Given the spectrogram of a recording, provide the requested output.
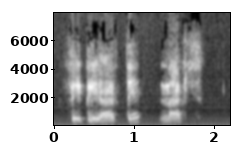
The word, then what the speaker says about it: Verklärte Nacht: Y esta pieza musical que les presenté, te voy a repetir el nombre tal como se lo consulté a un alemán para no equivocarme en la pronunciación, y espero hacerlo bien: Verklärte Nacht, que significa la noche transfigurada.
